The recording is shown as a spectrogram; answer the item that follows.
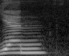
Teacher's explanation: امالہ نہیں کرنا، زبان کا درمیانی حصہ ہم نے ریز نہیں کرنا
